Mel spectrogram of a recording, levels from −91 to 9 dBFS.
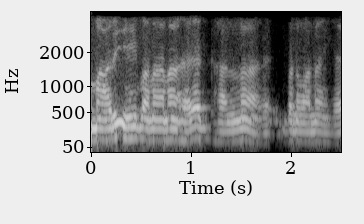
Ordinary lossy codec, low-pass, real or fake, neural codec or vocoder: MP3, 32 kbps; 3.6 kHz; real; none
